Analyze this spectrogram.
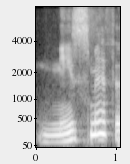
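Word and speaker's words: Nesmith: I guess Aaron Neesmith, is that how you pronounce his name? – Yeah.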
